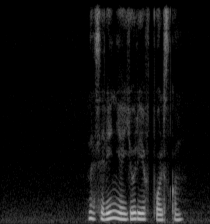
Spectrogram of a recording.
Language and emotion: Russian, neutral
